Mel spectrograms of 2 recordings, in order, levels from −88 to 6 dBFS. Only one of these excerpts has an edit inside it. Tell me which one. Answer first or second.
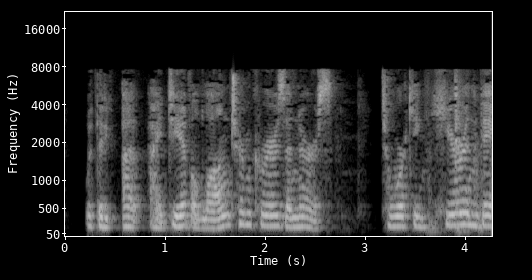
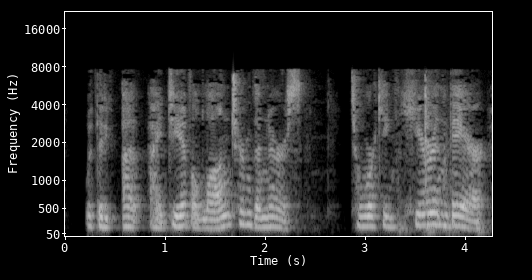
second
